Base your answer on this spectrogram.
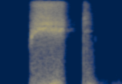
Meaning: hiss
- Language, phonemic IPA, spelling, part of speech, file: French, /pʃit/, pschitt, interjection, LL-Q150 (fra)-pschitt.wav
